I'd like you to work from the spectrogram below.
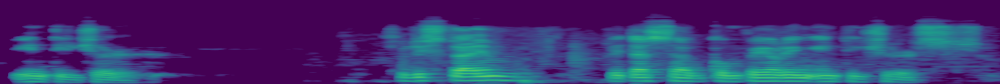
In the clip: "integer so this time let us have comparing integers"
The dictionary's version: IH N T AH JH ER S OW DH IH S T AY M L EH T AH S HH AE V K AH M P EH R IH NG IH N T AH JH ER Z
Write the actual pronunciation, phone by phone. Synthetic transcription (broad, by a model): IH N T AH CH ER S OW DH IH S T AY M W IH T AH S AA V K AH M P EH R IH NG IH N T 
